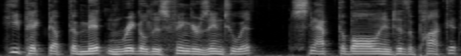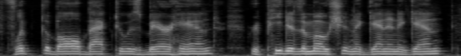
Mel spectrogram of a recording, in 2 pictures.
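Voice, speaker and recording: A man reading a story aloud in an even, unhurried narration. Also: mid-range voice, no echo, studio quality.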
